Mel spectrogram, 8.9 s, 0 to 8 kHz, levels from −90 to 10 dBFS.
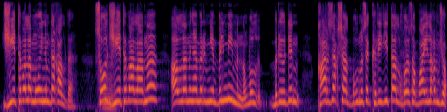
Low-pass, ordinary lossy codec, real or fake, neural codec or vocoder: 7.2 kHz; none; real; none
